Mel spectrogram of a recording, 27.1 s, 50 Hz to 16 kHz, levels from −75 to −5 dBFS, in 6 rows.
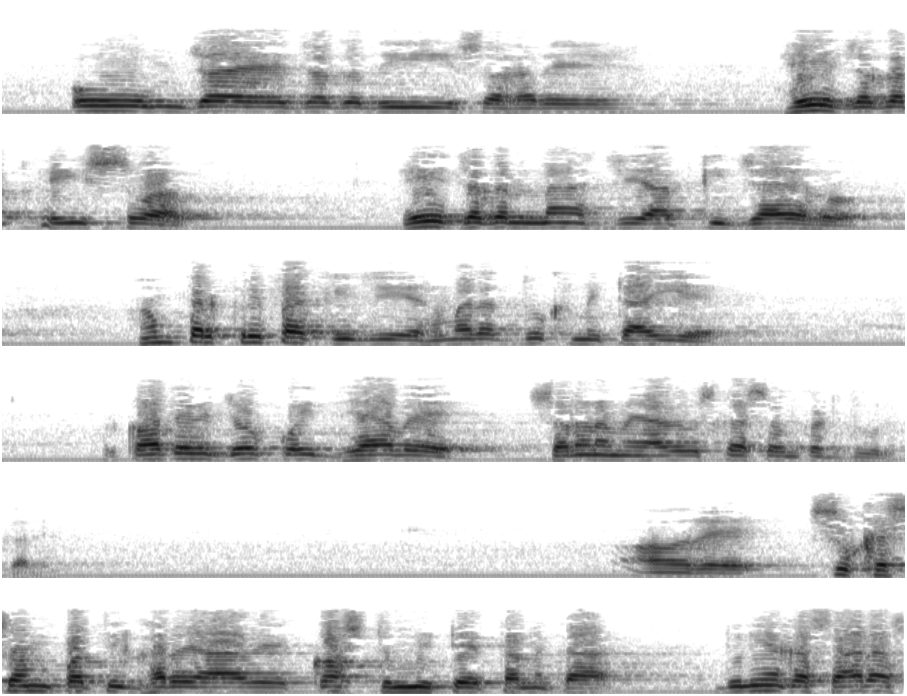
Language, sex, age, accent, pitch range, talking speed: Hindi, male, 60-79, native, 140-160 Hz, 100 wpm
